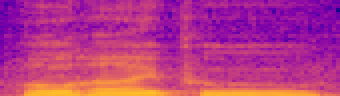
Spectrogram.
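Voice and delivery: mopey Eeyore. Pretend. A lightly voiced Eeyore greeting Pooh, mopey. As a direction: drag out the greeting, gloomy. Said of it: "It's like being in an Eeyore".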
